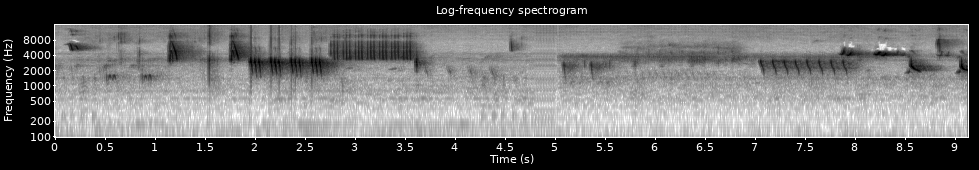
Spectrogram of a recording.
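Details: Common nightingale singing on a lakeshore by the water in spring, May: rich, varied phrases of quick chirps, rapid repeated notes, a harsh buzzy stretch, then a pause and fast rattling trills with sharp whistles.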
